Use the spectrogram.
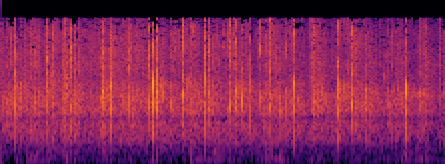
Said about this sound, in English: But if there's anyone else, let's just go ahead and give them a round of applause and be praying for them as well.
